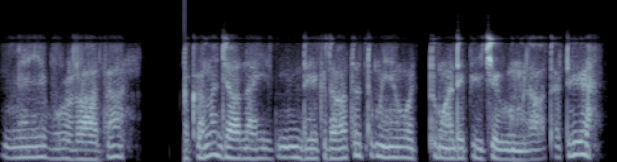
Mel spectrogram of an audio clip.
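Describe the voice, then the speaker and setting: A man's voice: medium pitch, fairly even intonation, normal speed, breathy edge, no echo, natural voice. A man playing a flirtatious, possessive brother-in-law, chatting casually and teasingly on a phone call. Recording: tinny narrow phone-call audio.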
